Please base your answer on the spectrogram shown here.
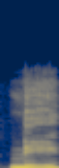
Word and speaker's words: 你: You have ni pronounced ni, which is informal, great for your friends and peers.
